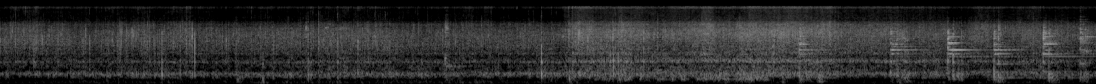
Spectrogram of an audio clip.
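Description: Mutton pieces and onions sizzling in hot oil in a metal pot. About six seconds in, a metal ladle starts stirring: the sizzle grows louder and the ladle scrapes and clinks against the pot several times near the end.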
